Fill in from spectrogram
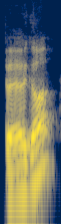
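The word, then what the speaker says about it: Burgher: his race is actually called a burger. It's spelled a little bit different to, you know, the burger that you eat, but sounds the same. It's got an H in there.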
